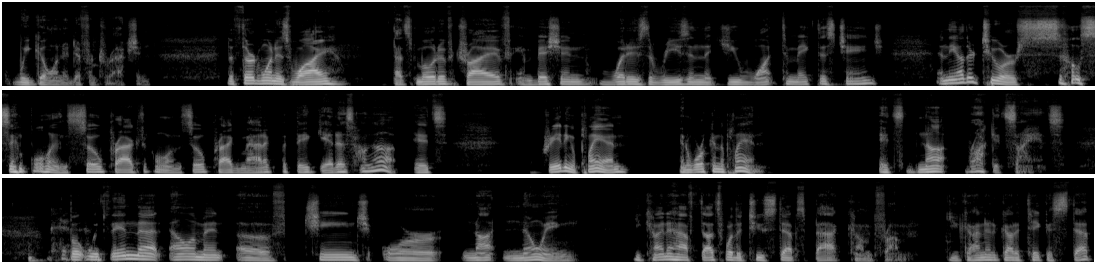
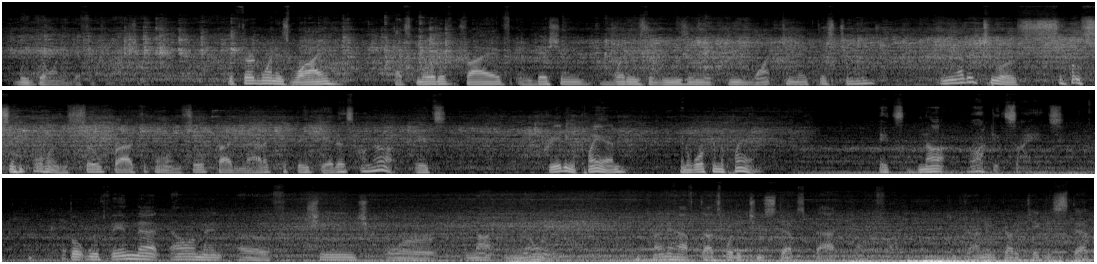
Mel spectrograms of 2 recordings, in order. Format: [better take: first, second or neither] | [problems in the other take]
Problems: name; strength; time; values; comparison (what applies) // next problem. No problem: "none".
first | traffic noise; loud; throughout; as loud as the speech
